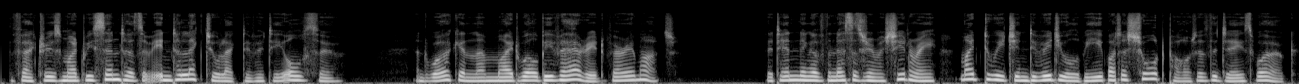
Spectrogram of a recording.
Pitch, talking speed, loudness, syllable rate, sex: 180 Hz, 175 wpm, -16 LUFS, 5.5 syllables/s, female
